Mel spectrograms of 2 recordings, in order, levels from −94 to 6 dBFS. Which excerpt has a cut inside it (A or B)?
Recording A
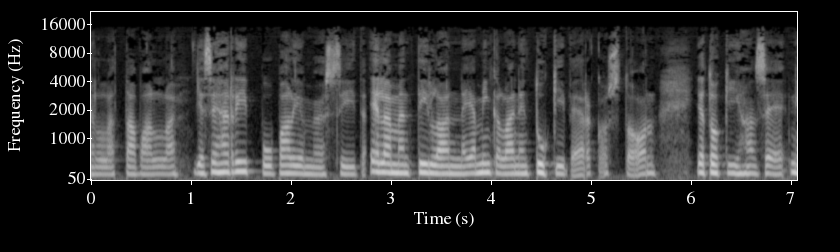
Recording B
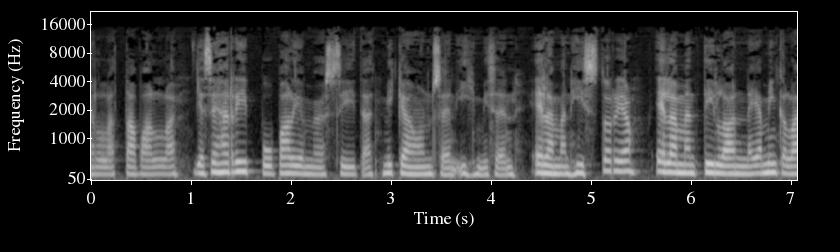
A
